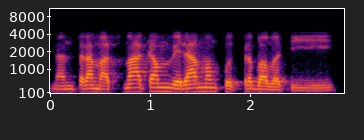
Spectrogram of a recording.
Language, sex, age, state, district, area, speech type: Sanskrit, male, 45-60, Karnataka, Bangalore Urban, urban, conversation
